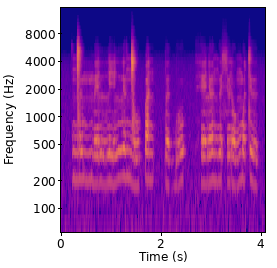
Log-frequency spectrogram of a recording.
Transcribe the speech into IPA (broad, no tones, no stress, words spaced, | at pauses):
ŋ͡ǀɨmːelːilːɨ ŋ͡ǀuk͡pɐn pːɘɡ͡bu | helɘŋɨ sɨɾoŋ͡mo tɨ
